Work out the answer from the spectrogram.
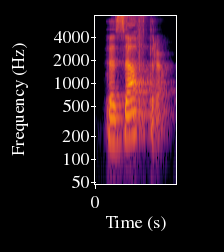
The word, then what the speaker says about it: До завтра: The stress is on завтра. We don't say до. O is not stressed. We pronounce it as a. Short a. Link the words. Say it like one word. До завтра. The letter V is pronounced as f.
